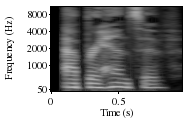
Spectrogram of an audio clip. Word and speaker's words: apprehensive: US, pre. UK, pra. Stress stays clear.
